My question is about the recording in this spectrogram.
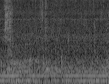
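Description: Sauce simmering in a wok while a ladle stirs through it, with a couple of light clicks in the first second. A steady hum runs underneath.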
